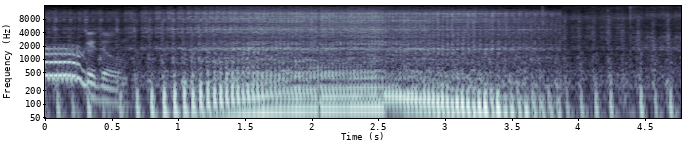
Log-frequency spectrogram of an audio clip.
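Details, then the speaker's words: Honda motorcycle (Megapro/Tiger) at about 3/4 throttle, 3000 to 5000 rpm, after wrong engine oil; harsh rattly clatter rising with revs and easing as they drop, from worn piston and piston rings, engine teardown needed. "ini ditimbulkan dari satu yang jelas ini yang bermasalah di bagian sehernya baik itu ring seher ataupun sehernya yang karet"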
